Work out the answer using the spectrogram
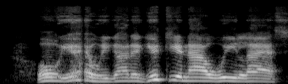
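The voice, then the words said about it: Weird pirate-Irish put-on accent. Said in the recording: “It's kind of a cross between a pirate and an Irish guy. It's a really weird accent ... And it's not even like that”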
